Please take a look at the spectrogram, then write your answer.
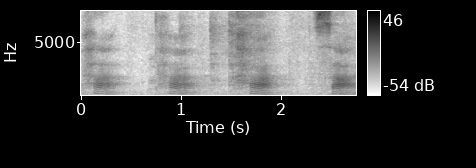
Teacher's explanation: Vocal folds apart during the release of an articulation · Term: aspirated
